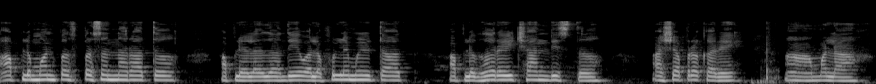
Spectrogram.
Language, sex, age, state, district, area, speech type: Marathi, female, 45-60, Maharashtra, Osmanabad, rural, spontaneous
